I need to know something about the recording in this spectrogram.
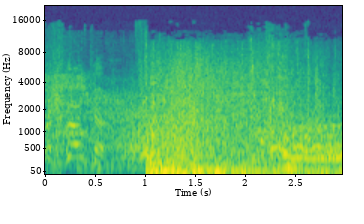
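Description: A shotgun fires loudly with a booming blast.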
